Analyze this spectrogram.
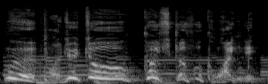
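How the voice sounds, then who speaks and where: A man's voice: extremely high pitch, wildly swooping pitch, slow pace, full character voice. A man voicing a clumsy, boastful old elephant grandpa in a cartoon, playful and sheepish, with theatrical exclamations. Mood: proud. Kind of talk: animated cartoon dub acting. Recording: music behind the voice.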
